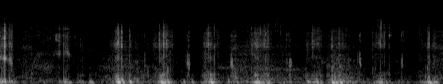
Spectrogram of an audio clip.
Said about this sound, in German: Ich muss gerade mal eine Vergleichsmandel essen, normale.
